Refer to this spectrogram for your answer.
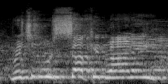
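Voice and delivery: ordinary talk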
